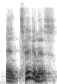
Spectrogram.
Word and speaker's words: Antigonus: Seleucus, Antigonus, and Cassander, right? Huh? Right? You said you spell it out? He said slow it down. Slow it down now. Thank you. So Ptolemy, Seleucus, that is Seleucus, Antigonus, that is Antigonus, and Cassander, that is excuse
